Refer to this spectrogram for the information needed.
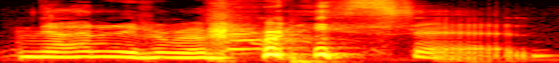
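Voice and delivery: real laugh breaking through the words. Real, not acted. Teller admitting she forgot what he said, laughing. Laughs at own failed memory.

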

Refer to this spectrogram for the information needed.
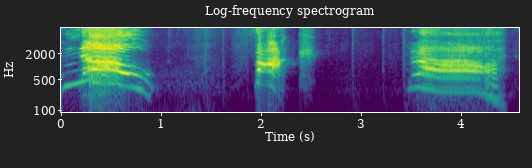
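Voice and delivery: sudden bellow of rage; raging scream. Real, not acted. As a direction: let it explode out of you. Failing the jump again.

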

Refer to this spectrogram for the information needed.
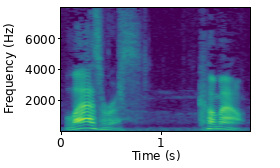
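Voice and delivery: loud, commanding call; projected command from a scripture reading. A narrator's reading. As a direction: call him out with authority, pausing between phrases. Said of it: "Jesus said in a loud voice".

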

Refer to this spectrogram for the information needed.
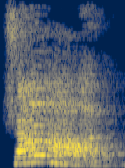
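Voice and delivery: Arabic teacher modelling a word slowly; slow model word. Shown as a demonstration. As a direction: stretch out شعر very slowly. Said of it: "يلا كلنا".

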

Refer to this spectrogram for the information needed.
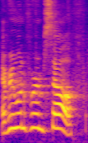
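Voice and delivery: loud high panicked yell. A narrator's reading. Narrator yells to scattering friends, loud and high. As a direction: shout it to the whole team. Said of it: "I yelled".

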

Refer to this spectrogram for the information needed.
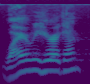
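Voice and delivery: small, quiet puzzled question; bewildered bystander. Acted. One guy in the noisy crowd, quiet bewilderment. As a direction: ask softly, lost amid the uproar. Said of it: "all of a sudden one guy's like".

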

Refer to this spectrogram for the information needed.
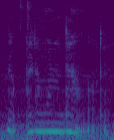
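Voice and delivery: fast unvoiced whisper. Real, not acted. Streamer muttering at a popup, fast whisper. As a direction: hiss it under your breath quickly.

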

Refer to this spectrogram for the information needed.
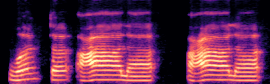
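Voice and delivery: "ta'ala" with the ayn vowel stretched long. Shown as a demonstration. Teacher showing the stretched vowel to students, slow. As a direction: draw out the "ta'ala" vowel slowly. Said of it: "to stretch this a little bit".

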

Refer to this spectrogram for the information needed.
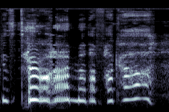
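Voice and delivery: hammed-up, high-pitched scream of complaint; mock outraged shout. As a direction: yell it high and very loud. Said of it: "She's like".

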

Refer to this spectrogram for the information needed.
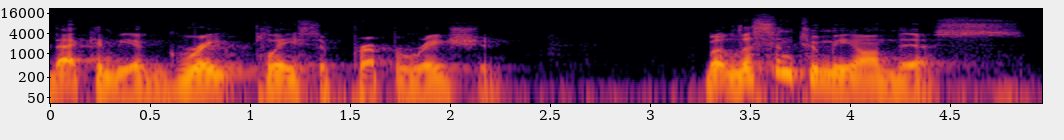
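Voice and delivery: usual speaking voice

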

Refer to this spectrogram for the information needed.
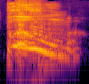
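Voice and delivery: loud burst of a sound effect; excited boom. Real, not acted. Gamer narrating his ragdoll crashing, loud boom. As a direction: shout it like an explosion.

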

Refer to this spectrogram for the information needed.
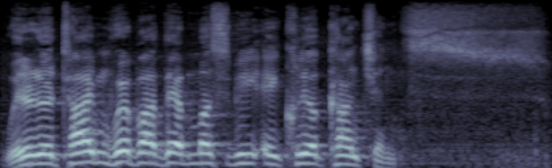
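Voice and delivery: slow, loud, high sermon delivery; full-force preaching. Acted. Preacher exhorting the congregation, slow loud preaching. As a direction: preach it out slowly to the room.

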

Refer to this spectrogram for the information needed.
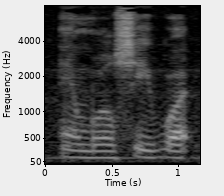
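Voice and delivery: ordinary delivery

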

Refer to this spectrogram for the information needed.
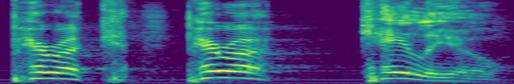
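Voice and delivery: parakaleo said slowly, each syllable drawn out; Greek word. Shown as a demonstration. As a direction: slowly spell out parakaleo in sound. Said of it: "something about that word".

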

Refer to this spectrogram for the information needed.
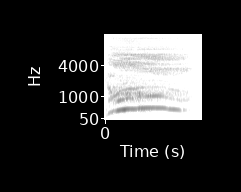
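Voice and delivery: a very high, loud gasp of surprise; big gasp. Real, not acted. Streamer pulling a hyper rare Melmetal, gasping loudly. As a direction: gasp like you hit the jackpot.

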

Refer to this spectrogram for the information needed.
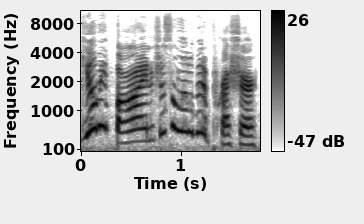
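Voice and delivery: high, quick breezy reassurance; reassuring woman. Retold or imitated. Woman from the lobby reassuring her, high and breezy. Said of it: "She's like".

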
